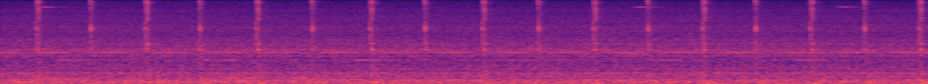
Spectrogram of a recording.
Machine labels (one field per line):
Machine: valve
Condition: normal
